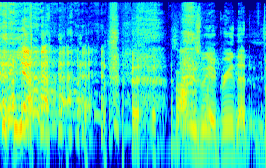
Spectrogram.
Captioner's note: laughs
